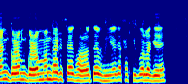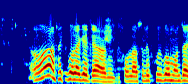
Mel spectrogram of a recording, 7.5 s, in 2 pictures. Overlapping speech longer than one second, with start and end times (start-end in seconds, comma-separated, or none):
none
